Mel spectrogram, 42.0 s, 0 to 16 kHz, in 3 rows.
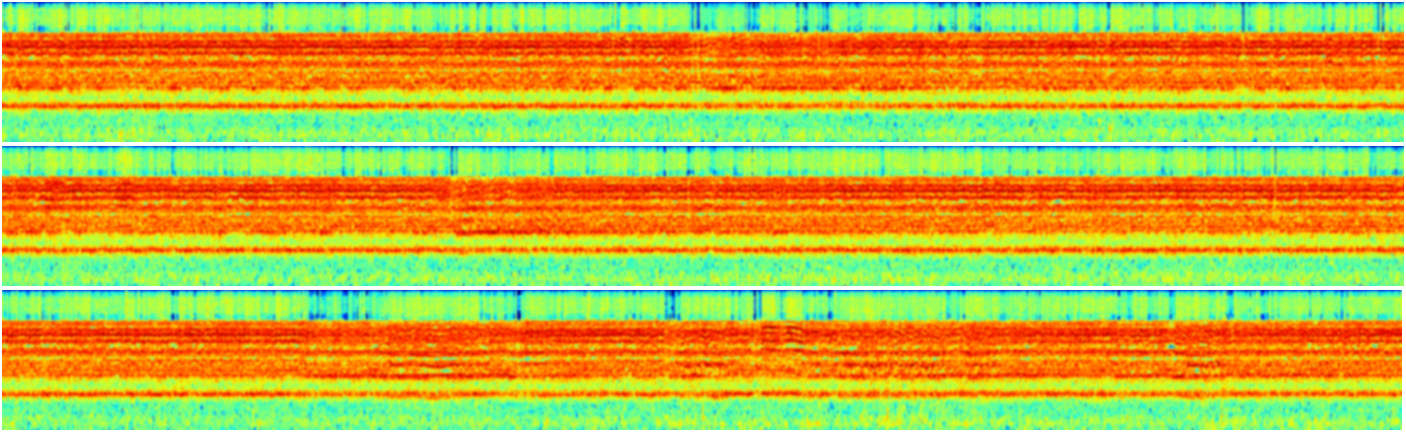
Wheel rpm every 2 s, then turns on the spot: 230, 230, 230, 230, 230, 230, 240, 230, 240, 230, 230, 230, 230, 230, 230, 230, 220, 230, 230, 230, 230.
none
